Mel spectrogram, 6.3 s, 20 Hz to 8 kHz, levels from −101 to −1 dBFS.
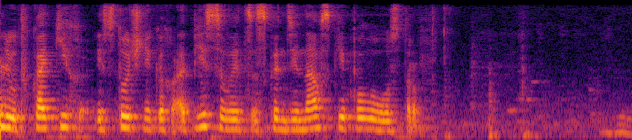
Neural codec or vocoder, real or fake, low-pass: none; real; 7.2 kHz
